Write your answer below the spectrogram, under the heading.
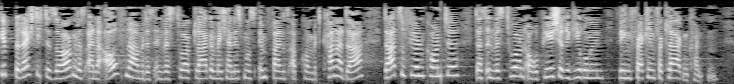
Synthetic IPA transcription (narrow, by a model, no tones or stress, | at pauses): ɡ̥iːpt̚b̥əʁɛçtɪçtəzɔɐɡŋ̩dasʔa̰ɪnə̰ʔaʊfnaːmədɛsɪnvɛstʰoːɐkl̥aːɡəmɛçanɪsmʊsɪmfʁ̥aɪndsʔa̰p̚kʰɔmənmɪtkʰanada | d̥at͡suːfyːʁənkʰɔntʰə | d̥asɪnvɛstʰoːʁənʔɔ̰ʏʁopʰɛːɪʃəʁeɡiːʁʊŋən | veːɡŋ̩fʁ̥ɛkɪŋfɛɐkl̥aːɡŋ̩kʰœntn̩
